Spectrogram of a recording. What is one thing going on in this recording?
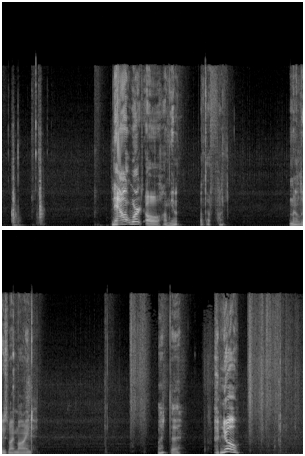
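A young man talks animatedly and loudly into a close microphone, in short bursts.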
